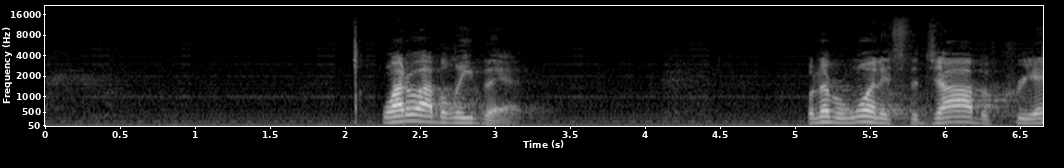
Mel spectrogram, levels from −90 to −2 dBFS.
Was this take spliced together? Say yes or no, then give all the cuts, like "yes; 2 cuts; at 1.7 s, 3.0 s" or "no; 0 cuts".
no; 0 cuts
